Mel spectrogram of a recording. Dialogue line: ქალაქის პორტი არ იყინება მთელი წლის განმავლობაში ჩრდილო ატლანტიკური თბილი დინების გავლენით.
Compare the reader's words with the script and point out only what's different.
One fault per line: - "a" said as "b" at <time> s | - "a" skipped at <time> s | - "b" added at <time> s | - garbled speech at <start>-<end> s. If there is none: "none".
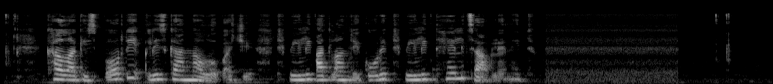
- "არ იყინება მთელი" skipped at 1.4 s
- "ჩრდილო" said as "თბილი" at 2.8 s
- "დინების" said as "მთელი" at 4.3 s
